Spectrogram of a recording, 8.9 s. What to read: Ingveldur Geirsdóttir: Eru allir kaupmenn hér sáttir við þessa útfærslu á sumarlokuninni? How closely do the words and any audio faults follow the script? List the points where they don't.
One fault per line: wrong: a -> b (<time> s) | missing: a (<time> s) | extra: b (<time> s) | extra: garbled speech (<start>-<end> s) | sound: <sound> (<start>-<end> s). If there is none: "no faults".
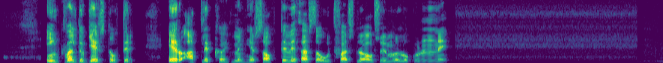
no faults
